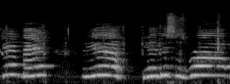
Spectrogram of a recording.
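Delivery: very high-pitched, squeaky voice. Retelling what the listener said to him one night, in a high-pitched voice. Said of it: "so high pitched?".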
